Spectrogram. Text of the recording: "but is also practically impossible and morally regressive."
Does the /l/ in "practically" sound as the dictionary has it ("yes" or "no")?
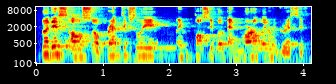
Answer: yes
